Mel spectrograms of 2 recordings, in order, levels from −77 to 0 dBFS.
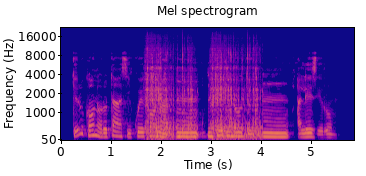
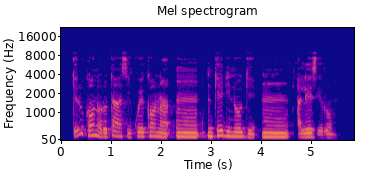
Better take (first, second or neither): second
